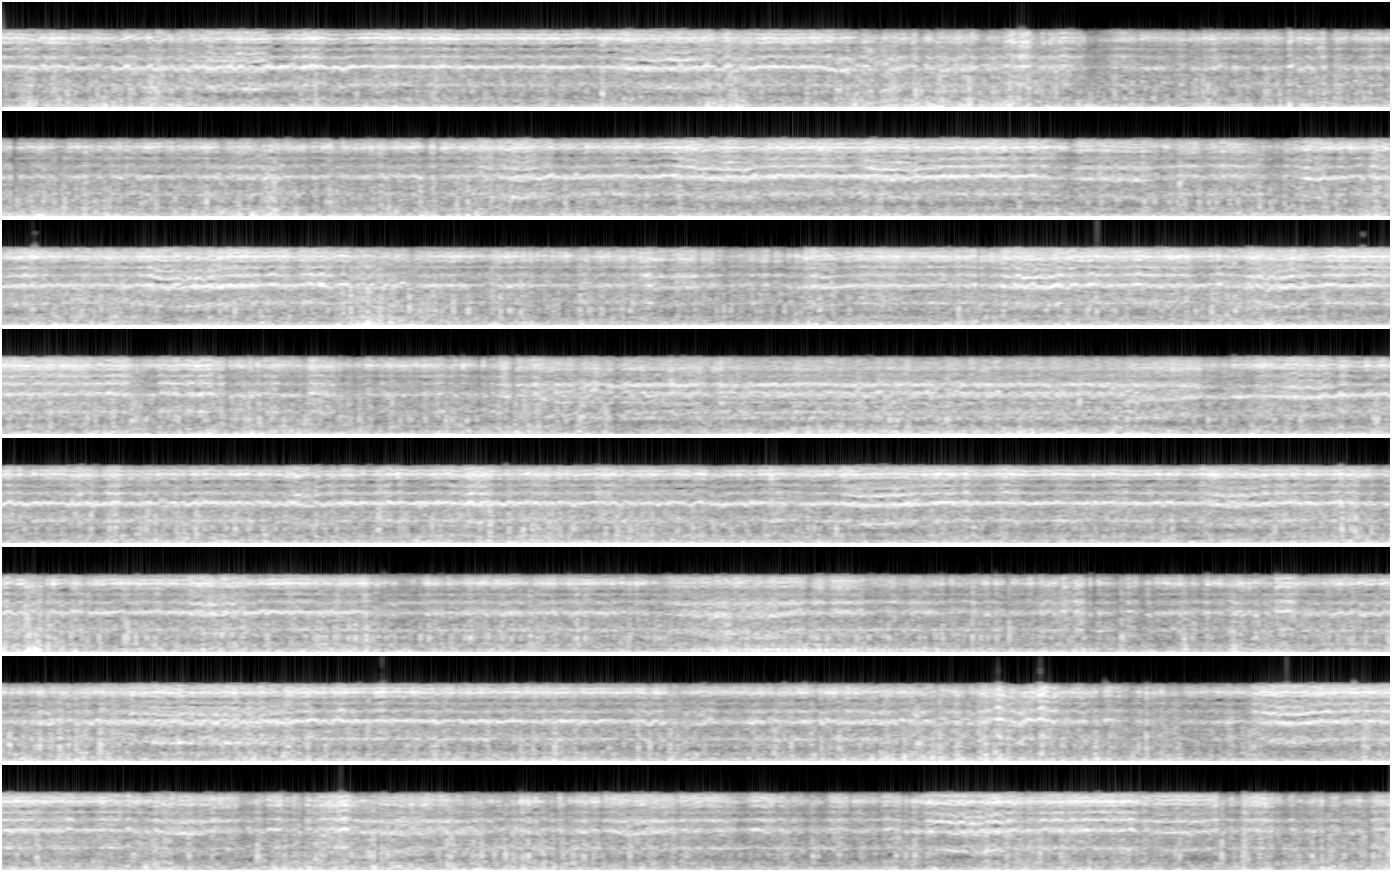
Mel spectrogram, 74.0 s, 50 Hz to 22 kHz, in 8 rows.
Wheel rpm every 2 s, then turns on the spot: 220, 230, 220, 230, 230, 230, 230, 220, 220, 230, 230, 220, 230, 230, 230, 220, 200, 200, 220, 230, 230, 230, 230, 230, 230, 220, 230, 230, 220, 230, 230, 230, 230, 220, 230, 230, 230.
none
